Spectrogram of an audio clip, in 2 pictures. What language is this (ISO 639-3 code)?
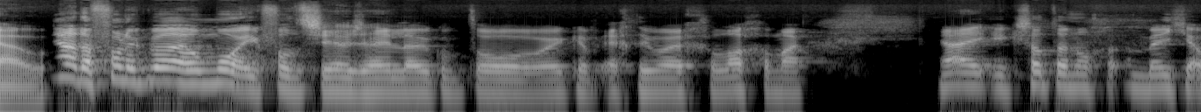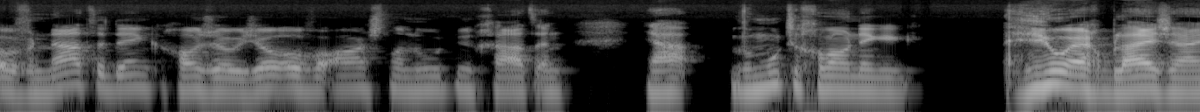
nld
